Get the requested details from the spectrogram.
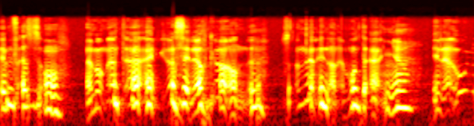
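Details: Adductor spasmodic dysphonia, a dystonia of the thyroarytenoid (adductor) muscles and the most frequent form of laryngeal dystonia, shown in the context of botulinum toxin treatment; adductor spasmodic dysphonia.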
